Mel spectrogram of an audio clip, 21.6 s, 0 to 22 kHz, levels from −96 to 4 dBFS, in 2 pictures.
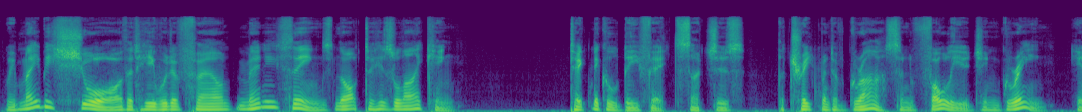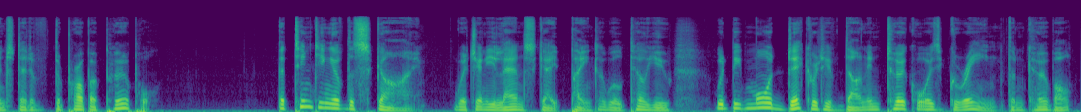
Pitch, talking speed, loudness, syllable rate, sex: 105 Hz, 155 wpm, -20 LUFS, 4.4 syllables/s, male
